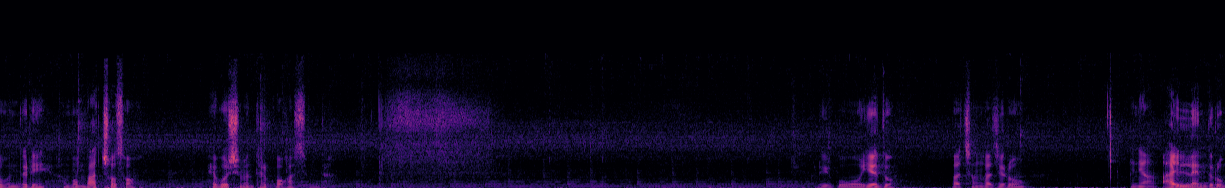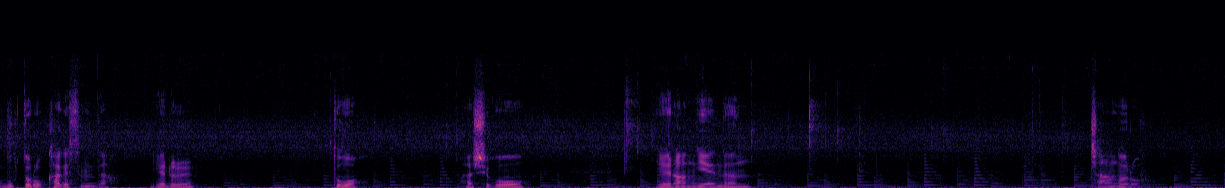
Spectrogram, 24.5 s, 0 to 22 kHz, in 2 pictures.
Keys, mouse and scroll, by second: 0.3 scroll down 1, 0.9 shift+middle click, 1.2-2.5 middle drag, 2.6-3.1 shift+scroll up 1, 3.1 middle click, 3.6 scroll up 1, 4.2 click, 4.9 middle click, 5.9 click, 7.1 middle click, 7.9-8.2 scroll down 1, 8.7 middle click, 10.1 click, 16.0 middle click, 16.7 click, 18.6 shift+click, 20.5 shift+click.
